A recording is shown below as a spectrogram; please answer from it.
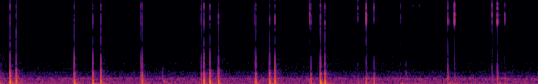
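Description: Long nails tap and scratch a filled green plastic BB cream tube with a purple cap. About two dozen sharp, dry clicks come in irregular clusters, each with a dull low knock and a bright edge that stops almost instantly. Faint scratchy rustles sit between them over a steady low hum.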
